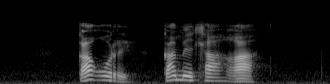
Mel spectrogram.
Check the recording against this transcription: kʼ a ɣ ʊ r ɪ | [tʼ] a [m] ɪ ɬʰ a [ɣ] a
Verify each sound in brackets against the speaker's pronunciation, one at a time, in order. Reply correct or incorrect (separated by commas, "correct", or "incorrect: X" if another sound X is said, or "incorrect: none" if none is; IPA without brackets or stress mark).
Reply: incorrect: kʼ, correct, correct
